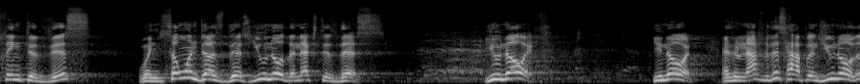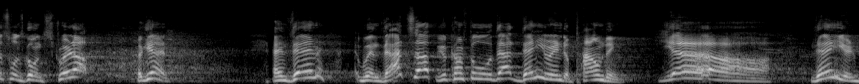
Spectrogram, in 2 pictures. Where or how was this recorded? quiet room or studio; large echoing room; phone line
large echoing room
